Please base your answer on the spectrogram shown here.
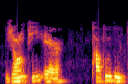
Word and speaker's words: Jean-Pierre Papouloute: area so it's pronounced Jean P papul it is a Haitian name not a French name not quite and I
